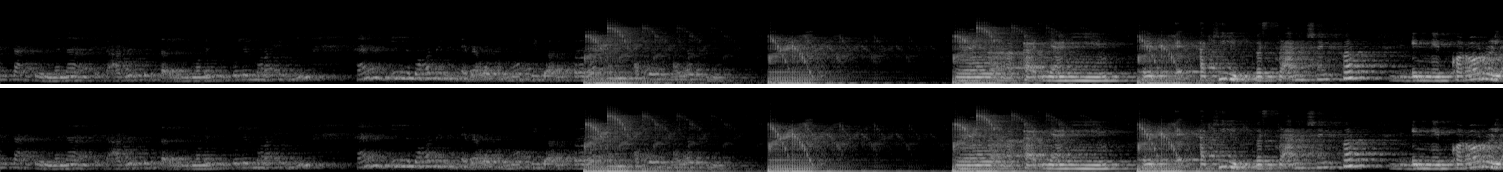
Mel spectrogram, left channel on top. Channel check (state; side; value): normal; both; correlation 0.80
